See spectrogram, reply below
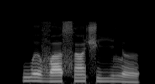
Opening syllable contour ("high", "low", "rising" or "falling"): falling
